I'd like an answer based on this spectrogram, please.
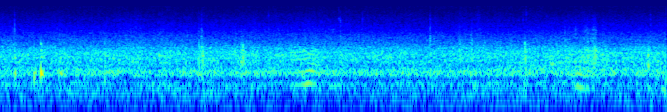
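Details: Honey bees hum in a steady, low, droning buzz, many wings together, broken now and then by soft knocks and taps, while the beekeeper restarts hives in autumn against Varroa.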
